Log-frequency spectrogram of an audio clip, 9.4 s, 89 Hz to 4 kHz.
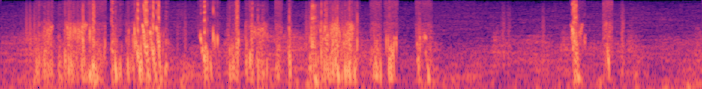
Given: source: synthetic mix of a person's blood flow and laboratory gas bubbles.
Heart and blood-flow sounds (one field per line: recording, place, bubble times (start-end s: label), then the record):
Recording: Doppler ultrasound of blood flow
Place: subclavian vein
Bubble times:
0.46-0.72 s: bubbles
0.76-1.42 s: bubbles
1.48-2.25 s: bubbles
2.63-2.94 s: bubbles
3.03-3.21 s: bubbles
3.25-3.58 s: bubbles
3.66-3.76 s: bubbles
3.81-3.91 s: bubbles
4.09-4.79 s: bubbles
4.92-5.31 s: bubbles
5.53-5.76 s: bubbles
7.60-7.81 s: bubbles
8.04-8.16 s: bubbles
From the record:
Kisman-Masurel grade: 233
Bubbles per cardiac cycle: several, 3 to 8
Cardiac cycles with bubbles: 50 to 99%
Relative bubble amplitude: loud (0.450 to 0.775)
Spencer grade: 3 (all of the cardiac periods contain showers or single bubble signals, but not dominating or overriding the cardiac motion signals)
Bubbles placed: anywhere in the cardiac cycle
